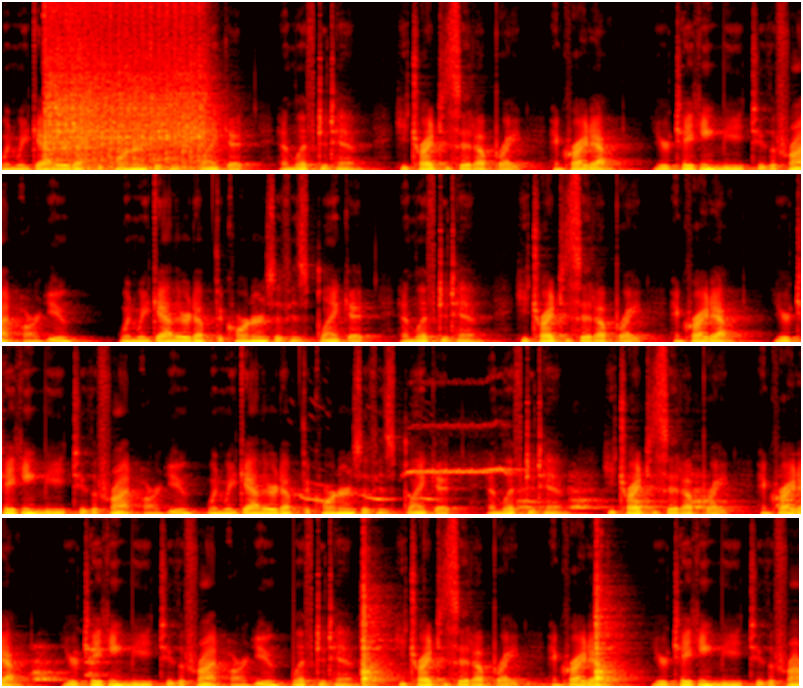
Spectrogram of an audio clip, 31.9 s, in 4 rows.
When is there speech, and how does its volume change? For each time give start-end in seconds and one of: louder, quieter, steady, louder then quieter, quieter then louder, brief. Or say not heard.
0.0-31.8 steady.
